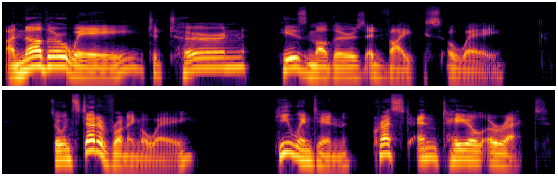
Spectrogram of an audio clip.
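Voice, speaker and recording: Slow, animated storyteller in a dry room. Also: medium pitch, no echo. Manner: theatrical, deliberate. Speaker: storyteller, host. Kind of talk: expressive storybook narration.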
